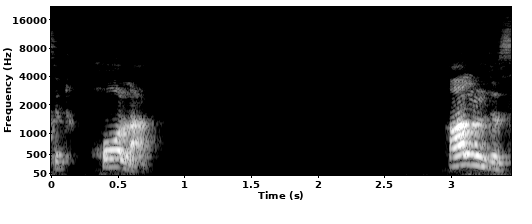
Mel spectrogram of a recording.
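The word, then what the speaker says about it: Haaland: norway they pronounce it hola harland has said this but he's also said that if you're not in norway then you can say harland i had to hold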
